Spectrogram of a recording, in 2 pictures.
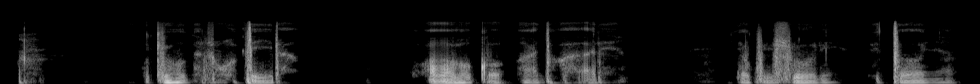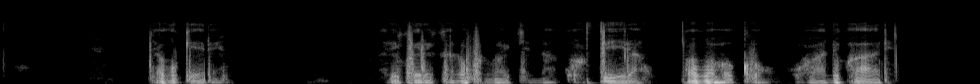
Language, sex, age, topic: Rundi, male, 36-49, education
